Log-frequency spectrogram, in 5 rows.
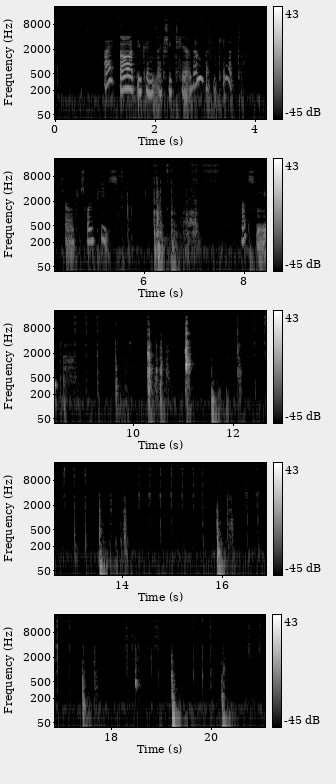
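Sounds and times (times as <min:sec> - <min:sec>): scissors snipping paper: 0:08.7 - 0:09.4, 0:12.0 - 0:21.0.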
